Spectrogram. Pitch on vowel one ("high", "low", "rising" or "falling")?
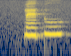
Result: high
